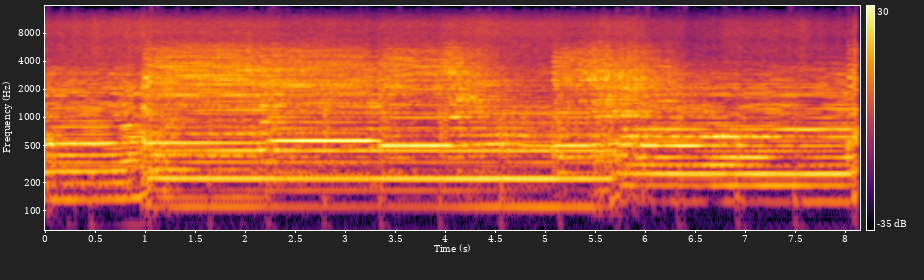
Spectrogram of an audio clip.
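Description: A band playing live and loud: electric guitar and bass holding chords that change about a second in and again near the end, with drums underneath.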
